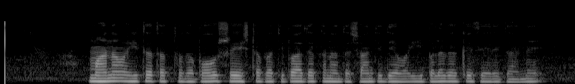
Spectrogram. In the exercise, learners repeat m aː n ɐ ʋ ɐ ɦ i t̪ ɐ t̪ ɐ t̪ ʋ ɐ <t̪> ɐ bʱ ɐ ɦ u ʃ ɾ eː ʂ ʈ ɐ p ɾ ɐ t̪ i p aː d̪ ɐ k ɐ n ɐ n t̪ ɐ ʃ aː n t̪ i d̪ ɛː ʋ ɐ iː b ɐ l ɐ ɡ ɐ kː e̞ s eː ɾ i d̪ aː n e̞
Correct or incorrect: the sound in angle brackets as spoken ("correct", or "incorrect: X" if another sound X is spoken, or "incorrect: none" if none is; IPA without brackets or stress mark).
incorrect: d̪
